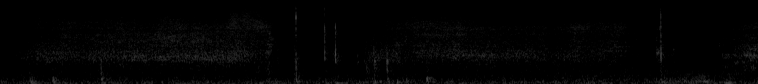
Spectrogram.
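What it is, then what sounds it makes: Glossy paper magazine being wiped. A folded paper napkin slowly wipes and rubs across an open glossy paper magazine lying on a table, staying on the same spread ("One Story at a Time") while fingertips hold the pages down. The result is a steady, soft, bright hiss of paper friction, broken by a few sharp papery ticks partway through and near the end.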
